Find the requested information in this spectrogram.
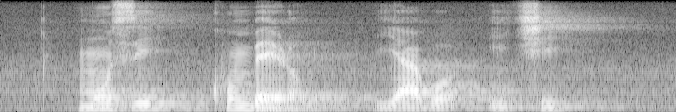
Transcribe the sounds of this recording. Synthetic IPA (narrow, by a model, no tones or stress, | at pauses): musikʰumbʱɛɺɔjaɓɔiːt͡ʃʰi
